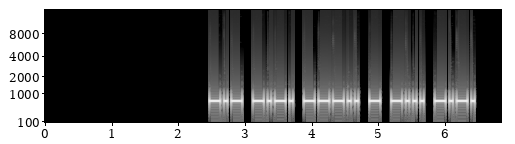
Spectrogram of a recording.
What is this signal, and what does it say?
Morse code, heard as a keyed tone, about 22 wpm, 700 Hz. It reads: KC8TBC
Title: USA Call Signs - 6 Characters - Repeated 2x - 22wpm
